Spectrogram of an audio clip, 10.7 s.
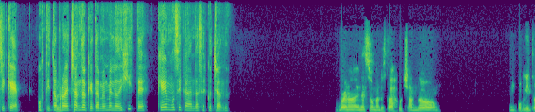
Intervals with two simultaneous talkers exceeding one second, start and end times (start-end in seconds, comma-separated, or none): none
